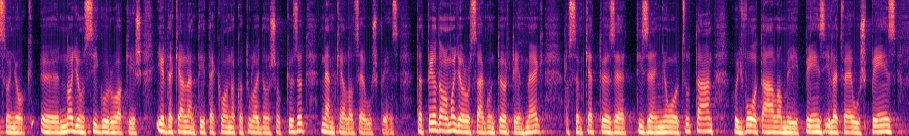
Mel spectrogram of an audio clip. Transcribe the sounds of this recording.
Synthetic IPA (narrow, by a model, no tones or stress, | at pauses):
so̞ɲo̞kːnɒɟo̞nsiɡo̞ɾuɒkeːʃeːrd̪ɛkɛlːɛnt̪eːt̪ɛkʋɒnːɒkɒt̪ulɒjd̪o̞no̞ʃo̞kːøzøt̪ːnɛmkɛlːɒzɛuʃpḛːnz | t̪aːt̪̚peːld̪aːulmɒɟɒɾo̞rsaːɡo̞nt̪ørt̪eːnt̪mɛɡ | ɒsɛmkɛt̪ːøɛzɛrt̪izɛɲɲo̞lt̪sut̪aːnho̞ɟʋo̞lt̪aːlːɒmipeːnzilːɛt̪ʋɛɛuʃpeːnz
